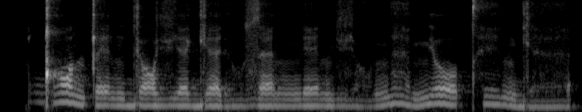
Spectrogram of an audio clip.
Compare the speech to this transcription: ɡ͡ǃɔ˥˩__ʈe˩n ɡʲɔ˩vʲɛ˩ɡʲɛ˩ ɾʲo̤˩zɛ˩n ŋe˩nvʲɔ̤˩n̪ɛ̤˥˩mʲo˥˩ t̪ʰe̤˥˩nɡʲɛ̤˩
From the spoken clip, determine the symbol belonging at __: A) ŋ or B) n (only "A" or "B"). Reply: B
